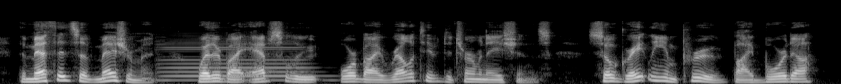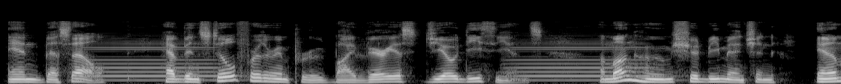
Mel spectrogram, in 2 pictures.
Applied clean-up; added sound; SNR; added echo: none; Bowed string instrument; 14 dB; none.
